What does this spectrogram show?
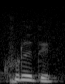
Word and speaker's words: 쿠르드: 크루드 교회에 관한 이야기를 할 겁니다 따라해 보실까요 쿠르드 예 발음이 좀 어려운데 쿠루입니다 크루드 어떤 분 제가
